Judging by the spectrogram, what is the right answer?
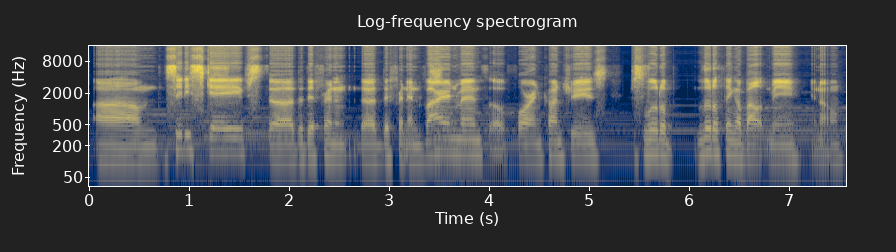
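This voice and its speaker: A young man from Hong Kong co-hosting a casual podcast, chatty and quick to laugh, slipping in Filipino words. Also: on the low side, creaky, sharp tone, faint music behind. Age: young adult. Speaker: podcast co-host.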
